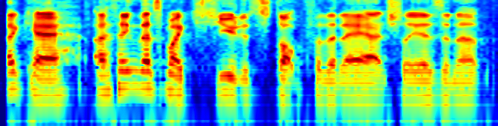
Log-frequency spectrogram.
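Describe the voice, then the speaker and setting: A young man streaming a game, chatting casually, often laughing and breaking into frustrated shouts. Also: mid-range voice, animated, fairly quick, clean tone, dry recording. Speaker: gaming streamer. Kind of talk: casual gaming chat.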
